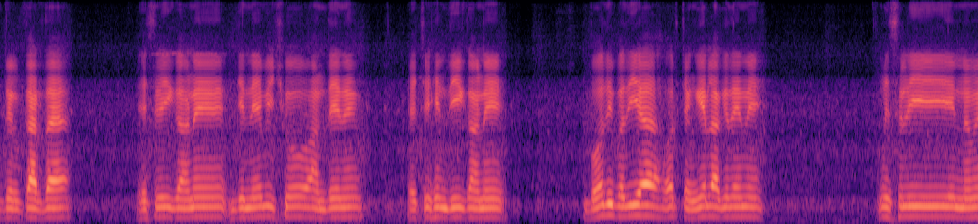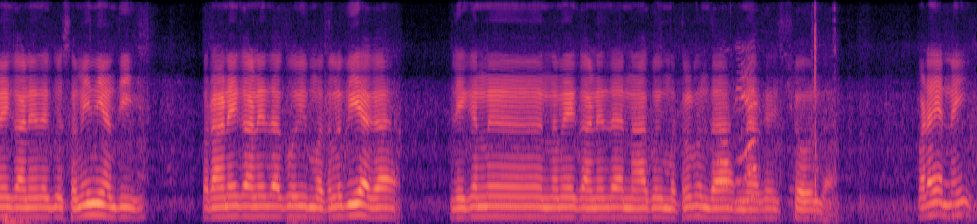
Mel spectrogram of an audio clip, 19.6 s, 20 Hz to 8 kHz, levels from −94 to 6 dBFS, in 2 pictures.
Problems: background conversations at intervals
